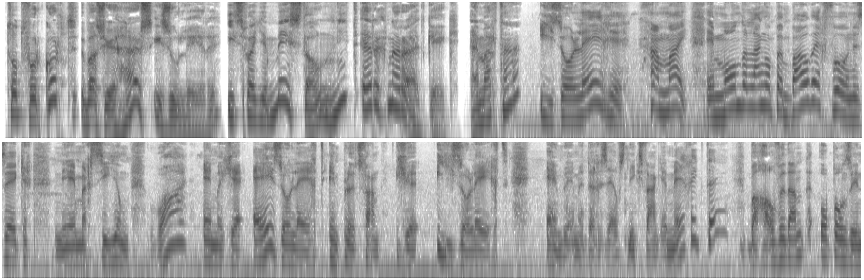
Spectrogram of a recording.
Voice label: man spot RADIO; Vandersanden Group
